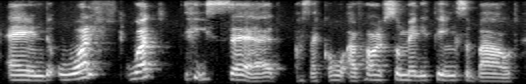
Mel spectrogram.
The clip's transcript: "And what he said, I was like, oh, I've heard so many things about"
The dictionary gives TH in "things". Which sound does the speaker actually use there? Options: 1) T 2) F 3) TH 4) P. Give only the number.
3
